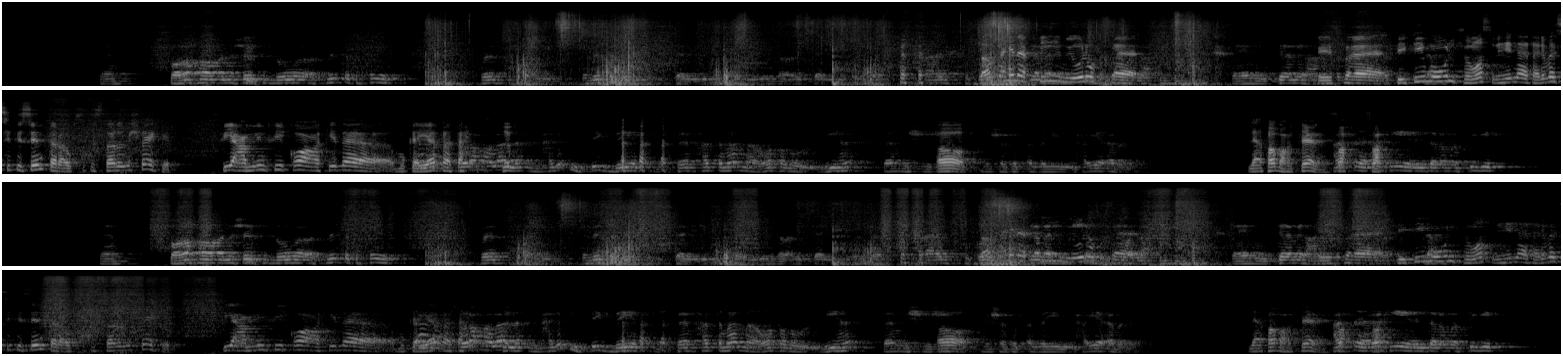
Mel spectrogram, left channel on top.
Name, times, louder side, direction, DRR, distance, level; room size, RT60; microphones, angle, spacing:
sound 1, 1.5-2.3 3.3-4.6 5.1-5.2 5.4-5.5 5.9-8.0 8.6-10.3 11.0-11.1 11.3-12.4 13.1-14.0 14.5-14.6 15.0-15.1 15.9-17.8, right 7 dB, 50° right, 1.0 m, -50 dB
voice 1, 1.7-3.9 4.8-5.5 5.8-8.8 9.1-9.5 9.7-10.0 10.3-11.8 12.3-13.3 14.2-14.4 19.7-24.1 24.4-25.0 25.4-27.0 28.9-30.5, right 1 dB, 25° right, 0.9 m, -45 dB
sound 2, 4.2-12.3, left 4 dB, 35° left, 0.8 m, -44 dB
voice 2, 9.8-11.4 12.1-12.3 13.2-17.3 17.8-20.3 20.6-20.7 21.8-22.1 24.9-25.3 28.1-29.4, left 7 dB, 80° left, 0.4 m, -39 dB
8.3 x 5.9 x 6.8 m
head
